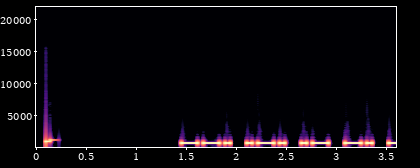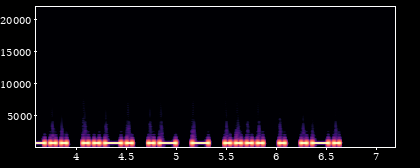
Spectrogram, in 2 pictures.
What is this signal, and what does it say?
Morse code, heard as a keyed tone, about 22 wpm, 700 Hz. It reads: GRANDFATHER
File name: practice / 22wpm / Eleven Letter Words - 22wpm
